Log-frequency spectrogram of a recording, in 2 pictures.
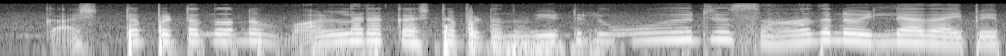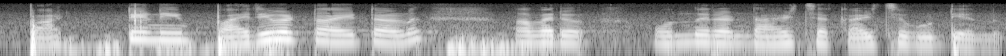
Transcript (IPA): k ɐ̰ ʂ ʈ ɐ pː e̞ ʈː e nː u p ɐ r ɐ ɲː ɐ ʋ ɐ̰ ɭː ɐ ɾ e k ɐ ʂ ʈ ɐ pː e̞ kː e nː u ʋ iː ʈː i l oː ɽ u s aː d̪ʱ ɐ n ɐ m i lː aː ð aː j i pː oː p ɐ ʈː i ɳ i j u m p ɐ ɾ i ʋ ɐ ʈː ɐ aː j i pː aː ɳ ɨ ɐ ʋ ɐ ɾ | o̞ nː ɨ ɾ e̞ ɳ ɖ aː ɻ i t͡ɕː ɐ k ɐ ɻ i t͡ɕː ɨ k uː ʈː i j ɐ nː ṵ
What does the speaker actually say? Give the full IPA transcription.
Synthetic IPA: k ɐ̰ ʂ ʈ ɐ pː e̞ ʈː e nː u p ɐ r ɐ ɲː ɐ ʋ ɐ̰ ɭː ɐ ɾ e k ɐ ʂ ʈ ɐ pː e̞ ʈː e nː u ʋ iː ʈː i l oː ɾ u s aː d̪ʱ ɐ n ɐ m i lː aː ð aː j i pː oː p ɐ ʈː i ɳ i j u m p ɐ ɾ i ʋ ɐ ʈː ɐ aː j i ʈː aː ɳ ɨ ɐ ʋ ɐ ɾ | o̞ nː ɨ ɾ e̞ ɳ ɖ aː ɻ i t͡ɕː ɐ k ɐ ɻ i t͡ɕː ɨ k uː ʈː i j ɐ nː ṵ

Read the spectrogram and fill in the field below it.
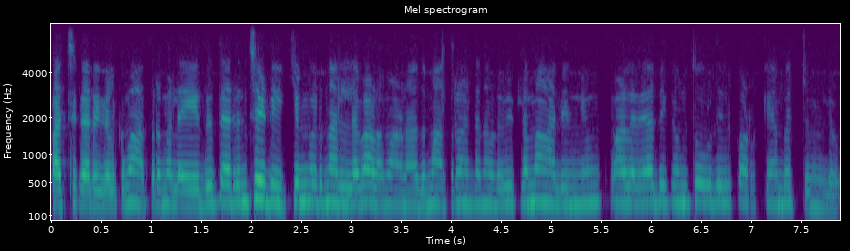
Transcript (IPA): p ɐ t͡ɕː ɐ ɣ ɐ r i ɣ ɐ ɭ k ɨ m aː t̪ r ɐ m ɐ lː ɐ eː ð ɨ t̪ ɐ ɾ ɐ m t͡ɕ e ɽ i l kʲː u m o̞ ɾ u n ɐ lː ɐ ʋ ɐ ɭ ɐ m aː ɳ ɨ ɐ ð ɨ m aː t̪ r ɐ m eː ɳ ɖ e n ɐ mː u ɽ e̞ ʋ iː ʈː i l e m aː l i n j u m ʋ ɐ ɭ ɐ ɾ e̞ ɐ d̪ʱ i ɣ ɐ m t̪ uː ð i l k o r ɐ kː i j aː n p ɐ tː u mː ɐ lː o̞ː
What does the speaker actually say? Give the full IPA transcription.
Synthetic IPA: p ɐ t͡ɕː ɐ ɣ ɐ r i ɣ ɐ ɭ k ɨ m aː t̪ r ɐ m ɐ lː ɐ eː ð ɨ t̪ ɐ ɾ ɐ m t͡ɕ e ɽ i kʲː u m o̞ ɾ u n ɐ lː ɐ ʋ ɐ ɭ ɐ m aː ɳ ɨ ɐ ð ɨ m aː t̪ r ɐ m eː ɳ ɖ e n ɐ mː u ɽ e̞ ʋ iː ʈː i l e m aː l i n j u m ʋ ɐ ɭ ɐ ɾ e̞ ɐ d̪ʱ i ɣ ɐ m t̪ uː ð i l k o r ɐ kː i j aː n p ɐ tː u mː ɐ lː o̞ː

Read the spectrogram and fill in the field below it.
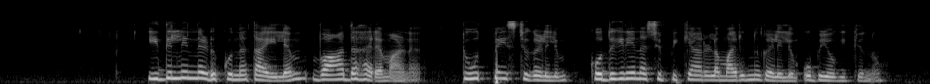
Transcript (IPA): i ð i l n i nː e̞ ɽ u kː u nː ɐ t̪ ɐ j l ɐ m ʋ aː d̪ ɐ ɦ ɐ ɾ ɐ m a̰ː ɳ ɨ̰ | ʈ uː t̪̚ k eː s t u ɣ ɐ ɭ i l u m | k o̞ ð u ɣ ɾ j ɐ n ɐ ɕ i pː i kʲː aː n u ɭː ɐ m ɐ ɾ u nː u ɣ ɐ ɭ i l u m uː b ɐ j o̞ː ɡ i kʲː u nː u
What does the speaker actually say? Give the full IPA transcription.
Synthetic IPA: i ð i l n i nː e̞ ɽ u kː u nː ɐ t̪ ɐ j l ɐ m ʋ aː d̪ ɐ ɦ ɐ ɾ ɐ m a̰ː ɳ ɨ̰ | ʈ uː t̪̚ p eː s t u ɣ ɐ ɭ i l u m | k o̞ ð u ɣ ɾ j ɐ n ɐ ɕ i pː i kʲː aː n u ɭː ɐ m ɐ ɾ u nː u ɣ ɐ ɭ i l u m u b ɐ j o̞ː ɡ i kʲː u nː u

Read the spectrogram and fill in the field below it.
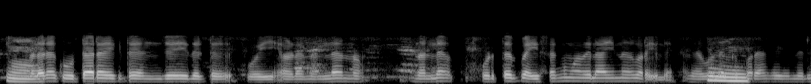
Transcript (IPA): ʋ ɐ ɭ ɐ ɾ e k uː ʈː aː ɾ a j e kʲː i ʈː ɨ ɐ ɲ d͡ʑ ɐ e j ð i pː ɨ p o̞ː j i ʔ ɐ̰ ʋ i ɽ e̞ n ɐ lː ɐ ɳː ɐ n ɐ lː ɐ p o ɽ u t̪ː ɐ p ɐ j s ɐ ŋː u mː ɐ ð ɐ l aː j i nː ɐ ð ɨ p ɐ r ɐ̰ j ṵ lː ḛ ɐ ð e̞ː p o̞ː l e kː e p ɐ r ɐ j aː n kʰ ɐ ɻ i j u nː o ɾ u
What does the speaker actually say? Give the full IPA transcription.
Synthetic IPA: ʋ ɐ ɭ ɐ ɾ e k uː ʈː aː ɾ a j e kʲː i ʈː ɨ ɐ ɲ d͡ʑ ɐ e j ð i ʈː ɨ p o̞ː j i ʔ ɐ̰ ʋ i ɽ e̞ n ɐ lː ɐ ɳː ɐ n ɐ lː ɐ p o ɽ u t̪ː ɐ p ɐ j s ɐ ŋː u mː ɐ ð ɐ l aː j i nː ɐ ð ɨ p ɐ r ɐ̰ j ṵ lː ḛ ɐ ð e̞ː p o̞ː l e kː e p ɐ r ɐ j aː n k ɐ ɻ i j u nː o ɾ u

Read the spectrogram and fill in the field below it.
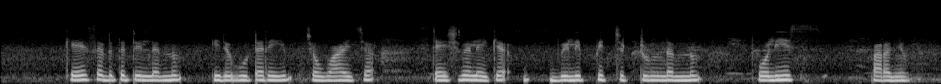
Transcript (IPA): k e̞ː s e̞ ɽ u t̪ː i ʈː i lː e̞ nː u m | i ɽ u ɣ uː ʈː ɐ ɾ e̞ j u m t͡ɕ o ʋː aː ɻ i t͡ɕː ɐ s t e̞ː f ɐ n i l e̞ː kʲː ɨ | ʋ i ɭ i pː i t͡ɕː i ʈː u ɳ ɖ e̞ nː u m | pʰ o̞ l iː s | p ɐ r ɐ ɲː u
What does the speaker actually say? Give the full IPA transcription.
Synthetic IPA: k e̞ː s e̞ ɽ u t̪ː i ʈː i lː e̞ nː u m | i ɾ u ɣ uː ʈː ɐ ɾ e̞ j u m t͡ɕ o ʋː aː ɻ i t͡ɕː ɐ s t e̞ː ʂ ɐ n i l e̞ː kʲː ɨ | ʋ i ɭ i pː i t͡ɕː i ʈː u ɳ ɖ e̞ nː u m | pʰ o̞ l iː s | p ɐ r ɐ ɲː u

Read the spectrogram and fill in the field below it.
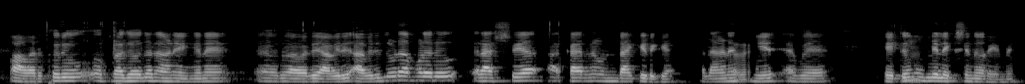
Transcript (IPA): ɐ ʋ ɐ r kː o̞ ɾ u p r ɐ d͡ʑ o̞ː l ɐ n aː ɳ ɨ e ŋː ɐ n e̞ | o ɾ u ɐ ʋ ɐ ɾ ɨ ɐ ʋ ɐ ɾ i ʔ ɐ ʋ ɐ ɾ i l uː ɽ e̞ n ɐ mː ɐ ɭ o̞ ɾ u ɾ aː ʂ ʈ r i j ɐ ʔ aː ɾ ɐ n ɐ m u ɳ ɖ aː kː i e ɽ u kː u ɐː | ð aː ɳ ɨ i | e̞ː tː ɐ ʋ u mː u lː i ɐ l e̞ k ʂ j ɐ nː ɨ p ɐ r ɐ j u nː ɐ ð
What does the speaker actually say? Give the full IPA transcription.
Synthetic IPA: ɐ ʋ ɐ r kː o̞ ɾ u p r ɐ d͡ʑ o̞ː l ɐ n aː ɳ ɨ e ŋː ɐ n e̞ | o ɾ u ɐ ʋ ɐ ɾ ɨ ɐ ʋ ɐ ɾ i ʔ ɐ ʋ ɐ ɾ i l uː ɽ e̞ n ɐ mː ɐ ɭ o̞ ɾ u ɾ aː ʂ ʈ r i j ɐ k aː ɾ ɐ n ɐ m u ɳ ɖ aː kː i e ɽ u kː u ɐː | ð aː ɳ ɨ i | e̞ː tː ɐ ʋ u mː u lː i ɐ l e̞ k ʂ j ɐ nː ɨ p ɐ r ɐ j u nː ɐ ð

